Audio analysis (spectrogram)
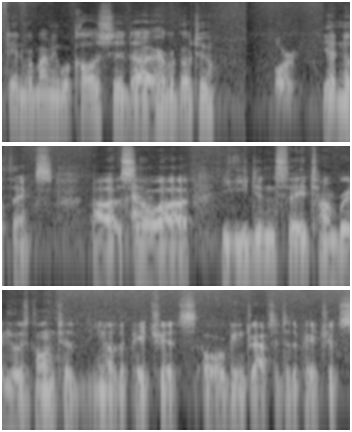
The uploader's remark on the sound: Attacked by sound problems this episode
